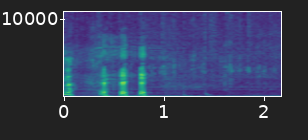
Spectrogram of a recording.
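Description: A man laughing briefly, three short bursts about half a second in, followed by faint background music over low wind rumble on the microphone.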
